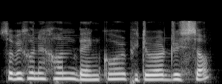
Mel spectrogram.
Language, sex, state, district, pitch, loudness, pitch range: Assamese, female, Assam, Kamrup Metropolitan, 240 Hz, -14 LUFS, 225-260 Hz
